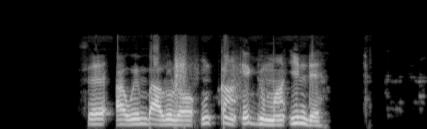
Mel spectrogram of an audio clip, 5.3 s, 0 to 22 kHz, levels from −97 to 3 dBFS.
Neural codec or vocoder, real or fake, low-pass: none; real; 7.2 kHz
